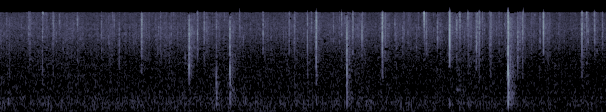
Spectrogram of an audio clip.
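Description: Faint campfire crackling: scattered, irregular pops and snaps over a low, steady hiss.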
